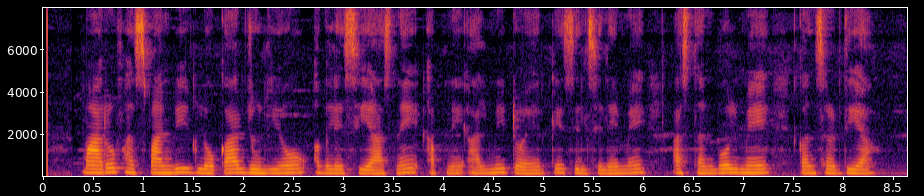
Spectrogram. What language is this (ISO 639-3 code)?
urd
